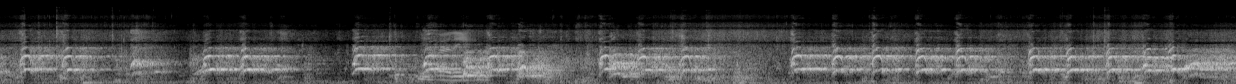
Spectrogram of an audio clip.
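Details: Chorus of dogs barking at a Hooksett, New Hampshire dog daycare: clustered runs of sharp harmonic barks separated by short pauses, a faint human voice briefly audible amid the din and a constant hum behind.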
